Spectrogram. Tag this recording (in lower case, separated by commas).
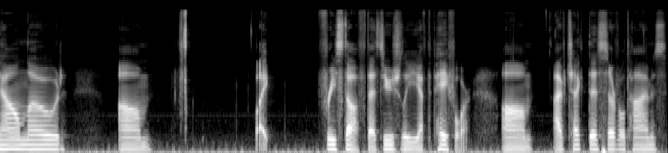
speech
